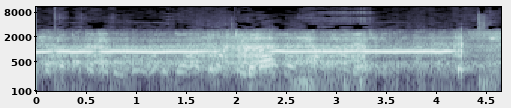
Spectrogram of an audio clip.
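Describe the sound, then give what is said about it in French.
A steady, unbroken mid-pitched whistle runs for about four seconds over a hissy, band-limited radio channel, then cuts off abruptly with a click. “Faut pas siffler comme ça, s'il vous plaît.”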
